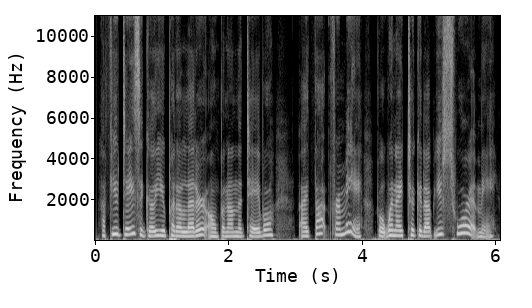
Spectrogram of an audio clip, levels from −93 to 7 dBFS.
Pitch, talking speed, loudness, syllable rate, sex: 250 Hz, 255 wpm, -18 LUFS, 6.1 syllables/s, female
